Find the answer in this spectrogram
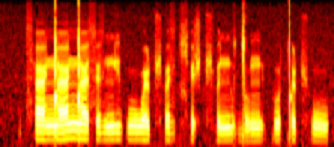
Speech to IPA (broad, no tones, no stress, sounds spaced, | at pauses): t͡sʰ æ ŋ͡ǃ æ ŋ͡ǃ æ s ə z ɲ i p u w ə ʈ͡ʂʰ ə z t͡ɕʰ ɪ s ʈ͡ʂʰ ə ɲ u ɡ͡ǀ ʊ ŋ ɪ k ʊ ǃ ə ʈ͡ʂʰ u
